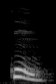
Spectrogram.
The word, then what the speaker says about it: comb: This is नॉट कॉम्ब, this is कूम. Like TOMB टूम, COMB कूम.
